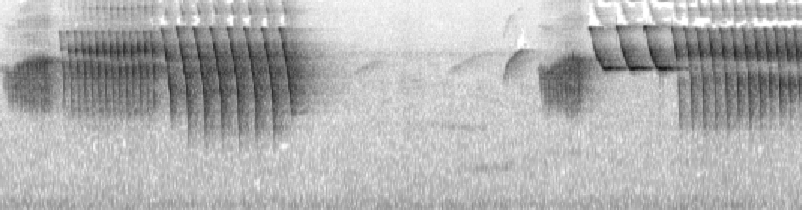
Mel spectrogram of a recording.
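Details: Belgian canary with a powerful song: two bright trilled phrases of rapid high notes separated by a silent gap, the second starting with a buzzy rising sweep.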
